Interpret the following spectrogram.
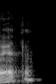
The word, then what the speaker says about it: eta: Esse nzinho aí, tá? Eh, pronunciado como ETA e vem do alfabeto grego.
